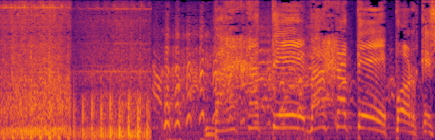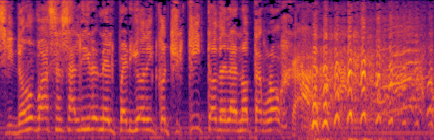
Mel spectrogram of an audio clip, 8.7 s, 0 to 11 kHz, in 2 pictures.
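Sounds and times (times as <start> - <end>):
helicopter rotor thumping: 0.0 - 1.6
roaring helicopter engine noise: 0.0 - 1.6
laughter: 1.6 - 4.2, 7.2 - 8.6
speech: 1.8 - 8.6.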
